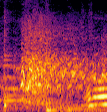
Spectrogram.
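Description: Guitar music cuts off right at the start, followed by a burst of snickering laughter, and a voice begins near the end.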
